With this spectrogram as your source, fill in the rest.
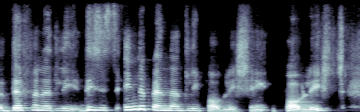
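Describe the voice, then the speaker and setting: A woman speaks with an Argentinian accent. Her intonation is lively. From Argentina. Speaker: author of a plant-based cookbook. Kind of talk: interview about her book. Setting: video call, remote from Miami.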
